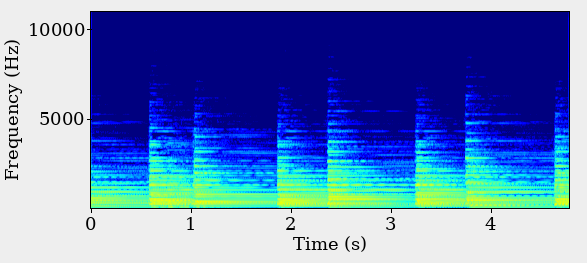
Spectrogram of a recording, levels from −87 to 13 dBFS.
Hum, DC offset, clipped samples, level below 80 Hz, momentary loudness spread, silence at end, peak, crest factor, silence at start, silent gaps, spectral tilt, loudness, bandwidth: none; under 0.1%; under 0.1%; -62 dBFS; 7 LU; 0 s; -10 dBFS; 16 dB; 0 s; none; -8 dB/octave; -26 LUFS; 6.6 kHz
